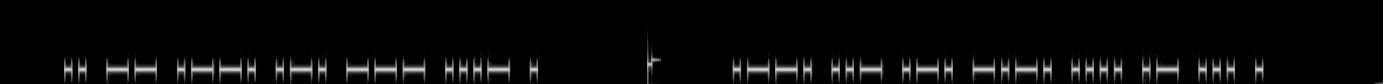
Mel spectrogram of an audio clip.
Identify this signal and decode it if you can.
Morse code, heard as a keyed tone, about 17 wpm, 700 Hz. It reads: IMPROVE PURCHASE
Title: Sentences from Top 800 Words - New Word Drill - 17wpm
